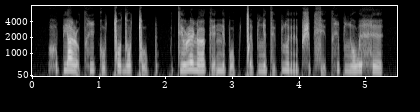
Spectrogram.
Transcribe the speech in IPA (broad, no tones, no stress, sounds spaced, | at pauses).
h u p j a ɭ o̰ t̪ʰ i k ṵ ǀ o d o ǀ ṵ p | tʲ u ɭ e ɳ œ k ḛ nʲ a p o̰ p ǀ ḛ p ʎ ɐ tʲ o̰ p ʎ u rʲ u p ʃ ɪ p sʲ ḛ t̪ʰ i p ʎ o w ɪ h ɪ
